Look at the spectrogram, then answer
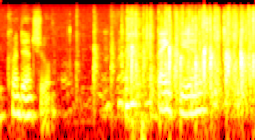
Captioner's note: applause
